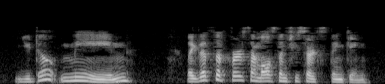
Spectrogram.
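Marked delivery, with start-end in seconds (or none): 0.2-1.3 tiny, really small, shrinking voice. Retelling a comic character suddenly realizing something: imitating a really small voice. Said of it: "voice gets really small".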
